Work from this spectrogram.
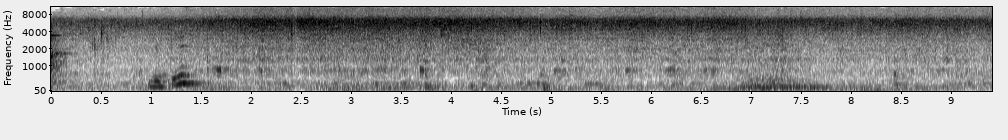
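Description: Onion and garlic frying in a pan for bhuna gosht, a loud, steady broadband sizzle running throughout with occasional stirring clatter and a brief word spoken over it.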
